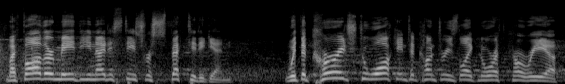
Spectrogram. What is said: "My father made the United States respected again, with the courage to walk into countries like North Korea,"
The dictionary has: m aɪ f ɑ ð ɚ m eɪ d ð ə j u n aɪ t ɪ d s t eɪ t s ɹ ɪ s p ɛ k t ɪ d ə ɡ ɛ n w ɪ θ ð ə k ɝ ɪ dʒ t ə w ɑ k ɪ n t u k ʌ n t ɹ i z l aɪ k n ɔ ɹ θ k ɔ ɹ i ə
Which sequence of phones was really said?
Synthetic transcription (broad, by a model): m aɪ f ɑ ð ɚ m eɪ d ð ə j u n aɪ t ɪ d s t eɪ t s ɹ ɪ s p ɛ k t ɪ d ə ɡ ɛ n w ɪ ð ə k ɝ ɪ dʒ t ə w ɑ k ɪ n t u k ʌ n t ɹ i z l aɪ k n ɔ ɹ θ k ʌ ɹ i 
